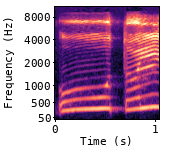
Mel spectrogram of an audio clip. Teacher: حمزہ پیش واو او واو مدہ لمبا کریں گے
